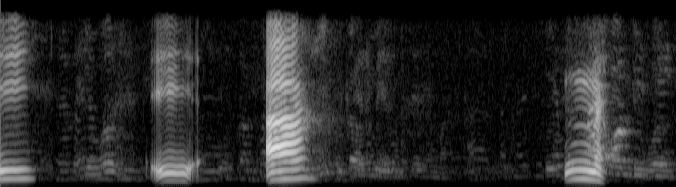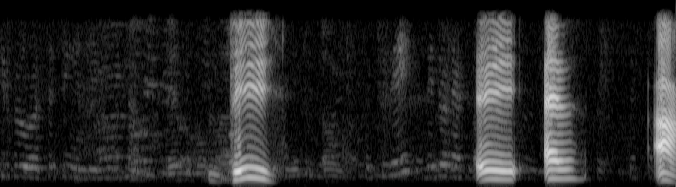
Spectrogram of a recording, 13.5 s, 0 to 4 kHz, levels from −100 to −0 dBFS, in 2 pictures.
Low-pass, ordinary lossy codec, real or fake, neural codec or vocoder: 3.6 kHz; none; real; none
